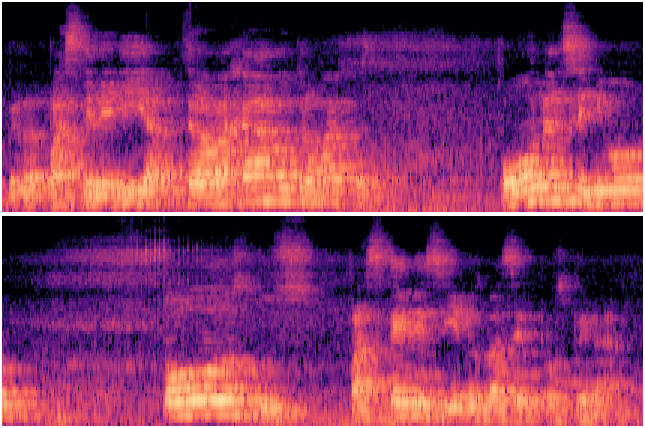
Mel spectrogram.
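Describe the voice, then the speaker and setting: A man's voice: high-pitched, dark tone, far from the mic, slight background noise. A middle-aged man preaching a sermon in a church, joking and asking the congregation questions. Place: church hall. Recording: echoey hall, mic from afar.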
